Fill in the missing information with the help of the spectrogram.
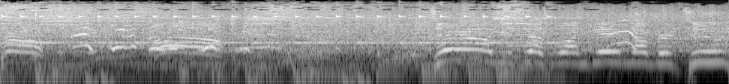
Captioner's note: applause; theme music playing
